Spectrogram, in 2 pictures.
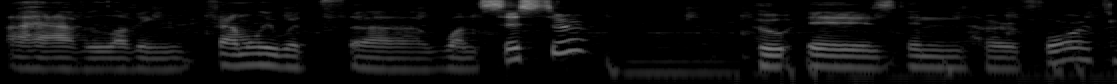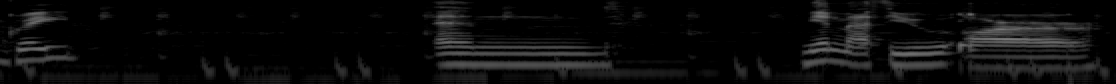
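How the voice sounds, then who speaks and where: A man's voice: medium pitch, slow pace, long pauses. Chatty Bulgarian man in his twenties. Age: 20s. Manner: relaxed, self-correcting, chatty. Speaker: podcast co-host. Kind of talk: casual chat.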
